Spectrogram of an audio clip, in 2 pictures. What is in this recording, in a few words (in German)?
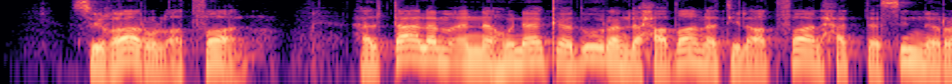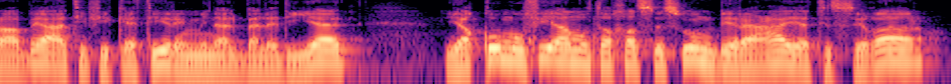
arab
